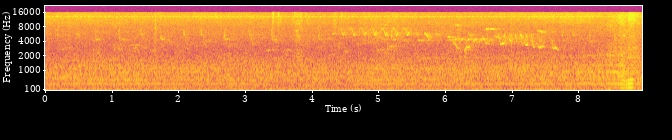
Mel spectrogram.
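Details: Bumblebees bathing in pollen inside poppy blossoms before sunrise in 2019; a steady, low, droning buzz holds almost without a break, with light bird twitters high above and a low ambient rumble.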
